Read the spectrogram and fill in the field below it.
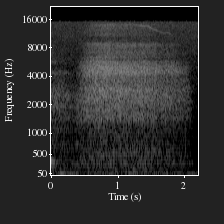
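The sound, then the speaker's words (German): A single slow, steady inhale through the nose, a soft airy rush lasting nearly two seconds, fairly quiet, with no talking around it, taken as part of a guided breathing exercise before humming a tone. “Wir atmen über die Nase ein.”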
